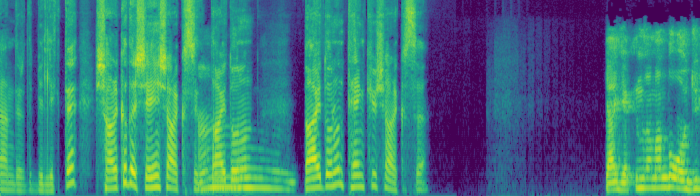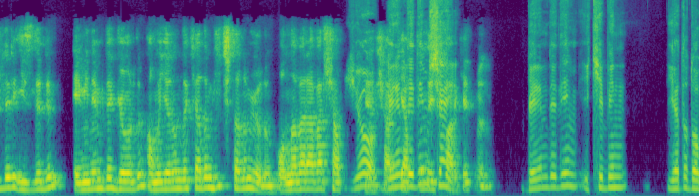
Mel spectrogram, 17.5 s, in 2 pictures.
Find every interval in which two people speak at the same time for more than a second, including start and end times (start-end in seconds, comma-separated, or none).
13.0-14.5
